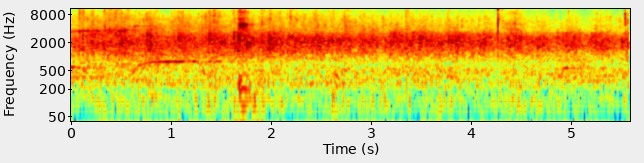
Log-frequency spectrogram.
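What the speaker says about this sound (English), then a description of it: "Let's give her a round of applause as she goes back to take her seat." Audience applause at a women's leadership summit as a speaker returns to her seat, a continuous even patter of many hands, fairly faint and distant throughout.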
